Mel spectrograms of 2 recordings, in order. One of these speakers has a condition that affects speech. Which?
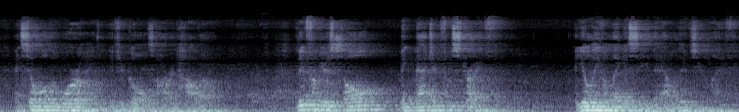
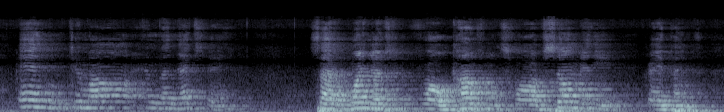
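The second: oxygen-related condition, speech impairment; oxygen-related, coordination differences; speech impairment, voice sounds different.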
